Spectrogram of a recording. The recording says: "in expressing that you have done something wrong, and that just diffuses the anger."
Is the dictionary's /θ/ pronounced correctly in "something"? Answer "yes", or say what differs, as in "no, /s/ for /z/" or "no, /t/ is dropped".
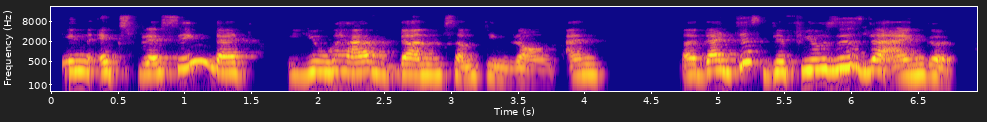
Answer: no, /t/ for /θ/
